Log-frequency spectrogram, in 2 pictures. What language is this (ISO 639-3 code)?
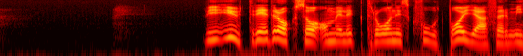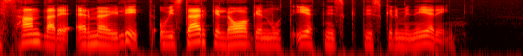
swe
